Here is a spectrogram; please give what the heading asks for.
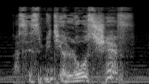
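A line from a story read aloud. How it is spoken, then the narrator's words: Whispered. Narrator (German): Freigol flüsterte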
